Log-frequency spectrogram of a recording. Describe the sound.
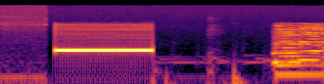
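A steady telephone dial tone sounds loud and unbroken for about a second, then gives way to quieter line noise before another tonal sound comes in.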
